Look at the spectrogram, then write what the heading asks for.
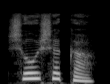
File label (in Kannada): "ಶೋಷಕ", Kannada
